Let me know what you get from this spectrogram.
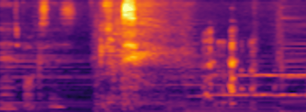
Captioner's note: laughs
